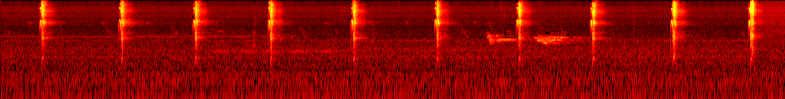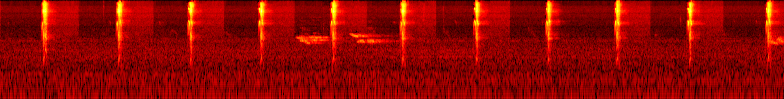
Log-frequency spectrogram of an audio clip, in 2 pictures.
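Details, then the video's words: Squirrel chirping in the morning: sharp, very brief clicking chirps repeated roughly once a second in a steady series, with a few faint buzzy notes between and a low background hum. "Squirrel Chirping Sound in the Morning"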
